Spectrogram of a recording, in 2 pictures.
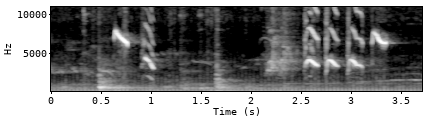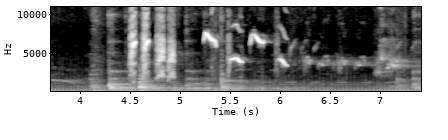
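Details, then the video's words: Free-living cinereous tit singing energetically, quick series of piercing descending whistles, paired high and lower notes, in phrases of four to six, with a soft rising tone and light background hiss. "Glatik batu gacor suara asli alam liar"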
